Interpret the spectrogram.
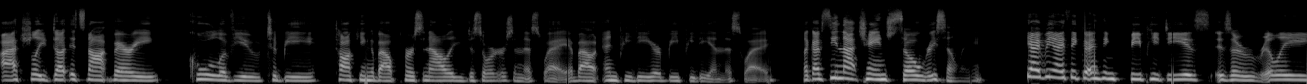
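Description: Gaps at a join of encoded pieces break the speech every 2 s. The first runs from 1.62 to 1.65 s, about 36 ms. Brief 16 ms dropouts follow at 3.65 s, at 5.67 s after "disorders in this way", at 7.68 s after "in this", at 9.70 s after "seen that change so", and at 11.72 s. Each piece was encoded separately and joined untrimmed. The encoder's start delay and end padding leave silence at every join. The speech then resumes where it stopped.

Between 10.85 and 10.97 s, a loud pop lands twice, well above the speech. It likely comes from a sudden voltage spike, such as a plug, switch or static. The speech continues underneath.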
